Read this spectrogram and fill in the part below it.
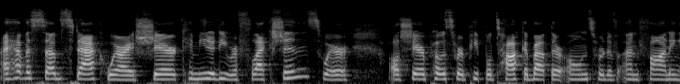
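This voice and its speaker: In a very clean recording with a silent background, a woman with a fairly high pitch and a bright, sharp tone speaks at a moderate pace. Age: 50s. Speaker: clinical psychologist and author. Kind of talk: Q&A discussion.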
